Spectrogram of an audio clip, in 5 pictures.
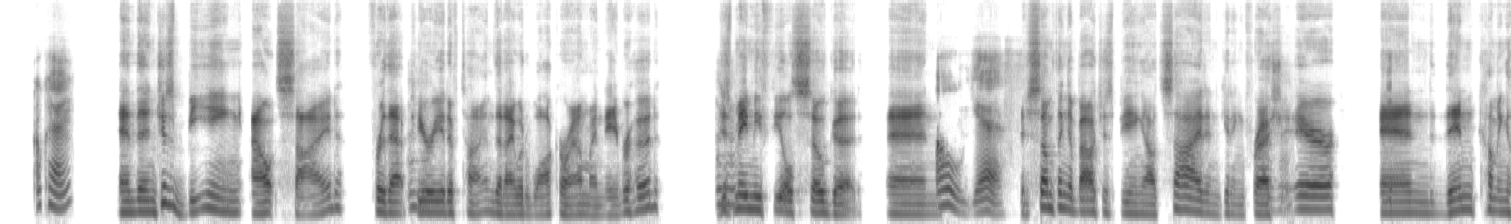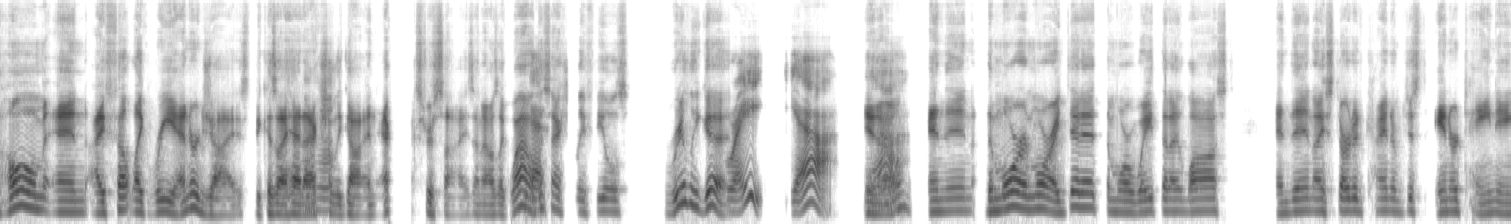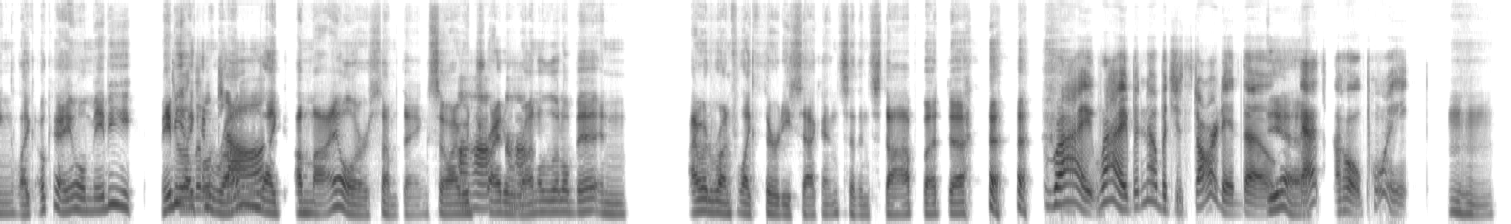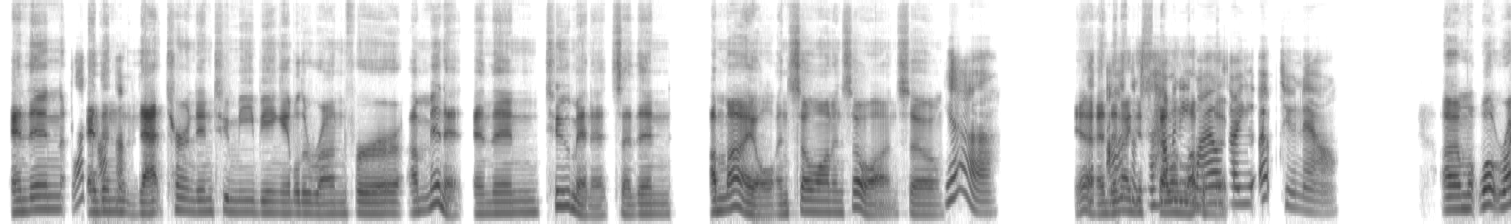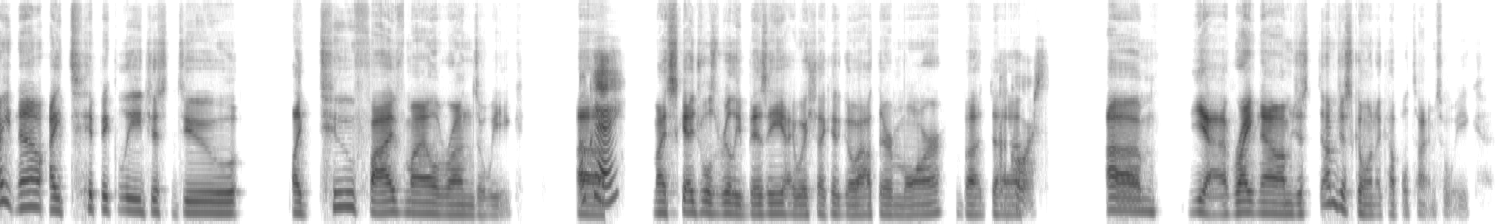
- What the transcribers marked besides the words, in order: tapping; chuckle
- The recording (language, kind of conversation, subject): English, unstructured, How can hobbies reveal parts of my personality hidden at work?
- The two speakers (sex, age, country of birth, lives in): female, 50-54, United States, United States; male, 40-44, United States, United States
